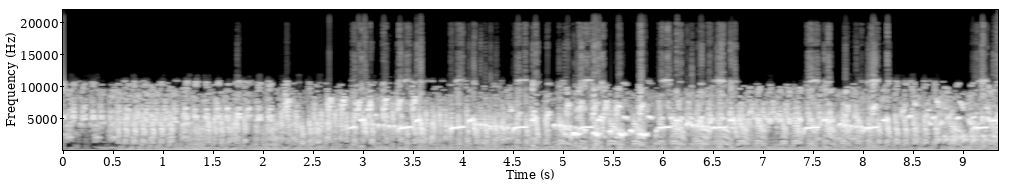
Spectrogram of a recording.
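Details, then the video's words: Small birds such as ciblek, kutilang, trucuk, sogon and perenjak, in a lure recording meant to draw hard-to-lure birds down; a dense, continuous chorus of high chirps, twitters and thin whistles, loud throughout. "SUARA PIKAT BURUNG KECIL burcil AMPUH"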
